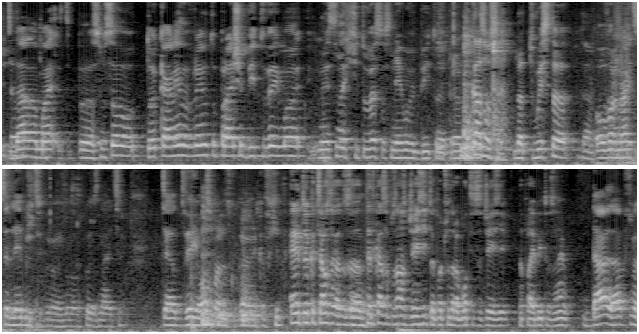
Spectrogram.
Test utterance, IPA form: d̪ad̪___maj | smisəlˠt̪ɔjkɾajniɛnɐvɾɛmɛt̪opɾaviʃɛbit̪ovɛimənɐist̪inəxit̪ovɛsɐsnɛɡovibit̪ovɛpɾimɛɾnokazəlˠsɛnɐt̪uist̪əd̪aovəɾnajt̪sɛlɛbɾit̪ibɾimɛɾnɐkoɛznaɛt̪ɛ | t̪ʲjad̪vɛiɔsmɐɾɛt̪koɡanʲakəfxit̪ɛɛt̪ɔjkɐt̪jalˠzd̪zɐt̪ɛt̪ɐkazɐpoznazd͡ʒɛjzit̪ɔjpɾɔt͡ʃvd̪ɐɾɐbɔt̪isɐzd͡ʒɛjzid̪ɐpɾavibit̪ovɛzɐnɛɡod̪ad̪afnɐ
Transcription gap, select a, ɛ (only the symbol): a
